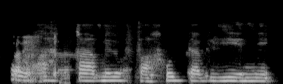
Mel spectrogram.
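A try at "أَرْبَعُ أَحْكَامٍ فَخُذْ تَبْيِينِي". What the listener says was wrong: huruf zalnya jelas ya. Arba'u ahkamin fakhudh tabiin. Fakhudh tabiini zal.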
